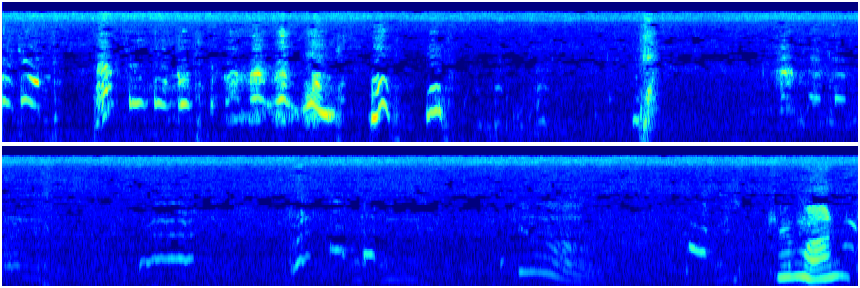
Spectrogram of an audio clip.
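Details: Staffordshire Bull Terrier bitch whining for her stick, with squeaky, wavering whimpers that bend up and down, some short and choppy, others drawn out. A person talks to her and there are sharp handling knocks.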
